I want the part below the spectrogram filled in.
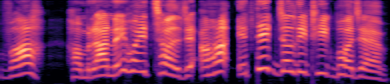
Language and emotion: Maithili, surprised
